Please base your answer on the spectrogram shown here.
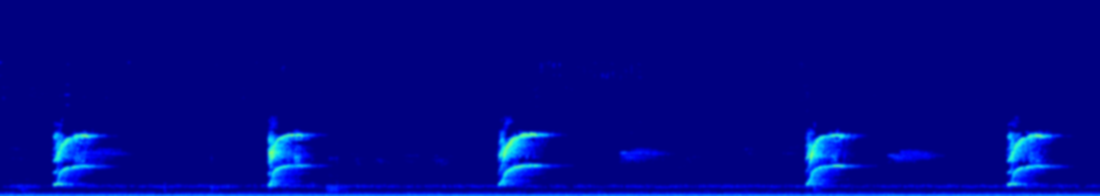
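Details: Female canary calling to arouse males, five clipped rising whistles spread over eleven seconds at irregular gaps of two to three seconds, with faint brief chirps between and a steady low hum behind.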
